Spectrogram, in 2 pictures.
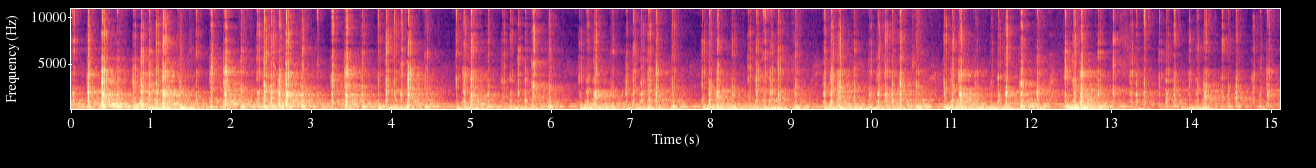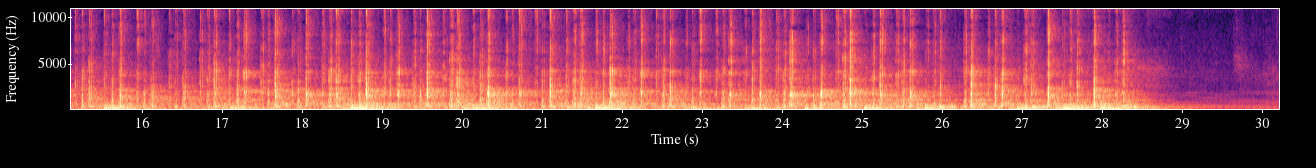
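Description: Mridangam played in a fast, unbroken stream of strokes: the tuned right head rings a steady pitch while the left head (thoppi) adds bass strokes beneath. The playing stops about a second and a half before the end.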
